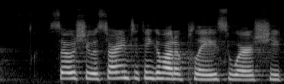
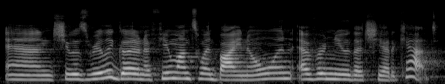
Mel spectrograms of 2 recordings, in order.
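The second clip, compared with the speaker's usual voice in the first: usual speaking voice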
